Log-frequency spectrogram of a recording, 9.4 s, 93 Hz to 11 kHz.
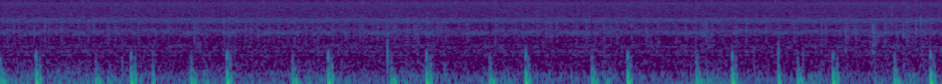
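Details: Own heartbeat recorded just after waking from sleep: steady, muffled lub-dub thumps at about 60 beats a minute with a low hum behind; normal resting heartbeat.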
